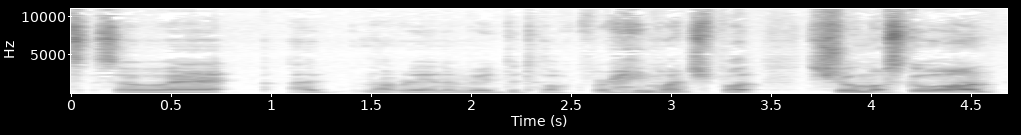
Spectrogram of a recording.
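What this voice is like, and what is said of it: Sick-sounding, dry-throated voice. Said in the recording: “I'm a little bit under the weather, as you can probably hear in my voice ... my throat dries out”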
